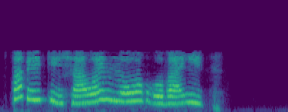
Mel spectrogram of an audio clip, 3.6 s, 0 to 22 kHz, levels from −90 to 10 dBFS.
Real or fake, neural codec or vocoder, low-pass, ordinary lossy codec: fake; codec, 16 kHz, 2 kbps, FreqCodec, smaller model; 7.2 kHz; AAC, 16 kbps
